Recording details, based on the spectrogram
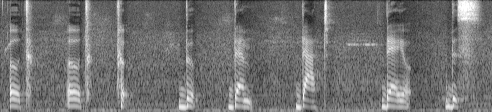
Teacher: the tip of the tongue, it is touching the upper teeth and then produce the sounds th and the. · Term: dental sounds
